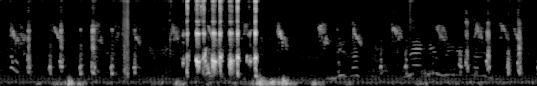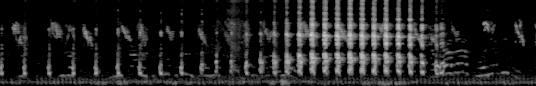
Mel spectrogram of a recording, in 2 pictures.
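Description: Chukar partridge calling: a string of short clucking 'chuk' notes, rising to two loud, rapid runs, one about three seconds in and a longer one around twelve to fourteen seconds.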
